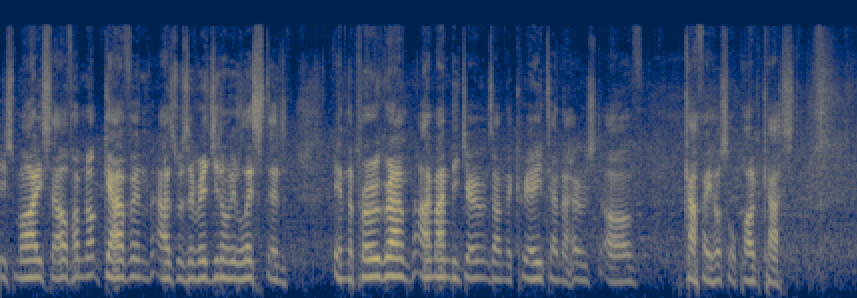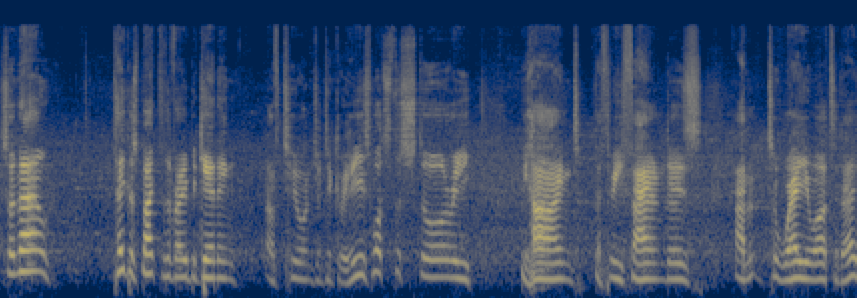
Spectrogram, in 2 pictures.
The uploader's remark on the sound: which took place back in September, live at Lunch!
